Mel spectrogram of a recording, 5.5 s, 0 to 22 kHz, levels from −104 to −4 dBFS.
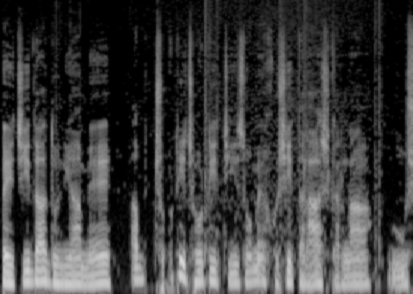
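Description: From start to finish, the recording suffers from overdone noise removal. A noise reduction stage was pushed far too hard, so any frequency band that came close to its noise estimate was pulled right down or shut off, and the quieter parts of the speech were cut along with the noise. The gaps between phrases fall to near silence scattered with twinkling specks.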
